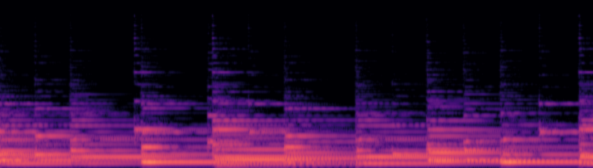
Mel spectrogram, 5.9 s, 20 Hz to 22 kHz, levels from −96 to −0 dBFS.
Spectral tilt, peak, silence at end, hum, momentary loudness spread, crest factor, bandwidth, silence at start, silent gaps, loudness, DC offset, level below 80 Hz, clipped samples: -10.5 dB/octave; -22 dBFS; 0 s; none; 6 LU; 12 dB; 4 kHz; 0 s; none; -35 LUFS; under 0.1%; -86 dBFS; under 0.1%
